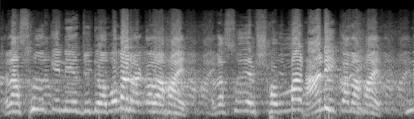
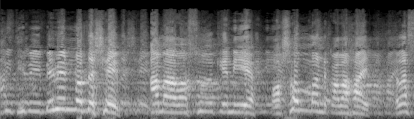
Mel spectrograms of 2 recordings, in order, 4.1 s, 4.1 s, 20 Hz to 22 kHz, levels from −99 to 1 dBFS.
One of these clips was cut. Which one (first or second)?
first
